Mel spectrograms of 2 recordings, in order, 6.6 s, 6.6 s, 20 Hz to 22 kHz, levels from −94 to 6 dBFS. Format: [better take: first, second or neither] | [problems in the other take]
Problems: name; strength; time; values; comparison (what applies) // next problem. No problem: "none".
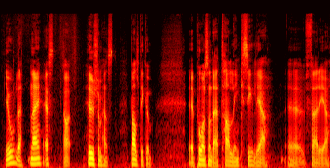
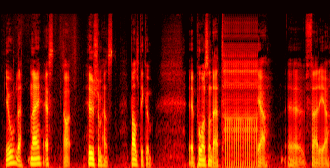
first | audio freezing; at 4.5 s for 0.5 s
